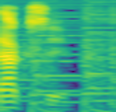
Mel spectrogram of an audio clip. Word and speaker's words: axe: hacha en inglés dice axe y veo axe y no sé por qué bueno se dice AX no pero bueno se escribe axe y no sé por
